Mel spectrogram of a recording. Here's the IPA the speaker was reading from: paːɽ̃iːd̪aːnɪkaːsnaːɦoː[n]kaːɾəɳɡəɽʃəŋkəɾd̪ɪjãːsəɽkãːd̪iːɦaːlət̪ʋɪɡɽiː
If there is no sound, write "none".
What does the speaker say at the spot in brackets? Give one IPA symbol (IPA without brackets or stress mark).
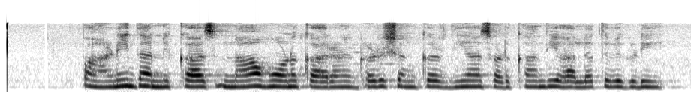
ɳ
